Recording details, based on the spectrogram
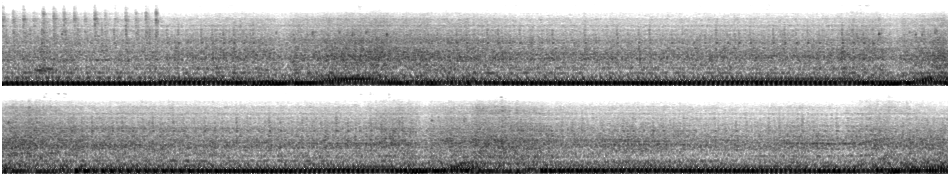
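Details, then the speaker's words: BMW idling warm after a fix: smooth and steady with faint belt whir, and the earlier knock or tapping heard toward the oil pan is gone. "I don't hear it anymore. Yeah, I don't hear the knock anymore. Like that little tapping, Yeah. I don't hear the tapping anymore."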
